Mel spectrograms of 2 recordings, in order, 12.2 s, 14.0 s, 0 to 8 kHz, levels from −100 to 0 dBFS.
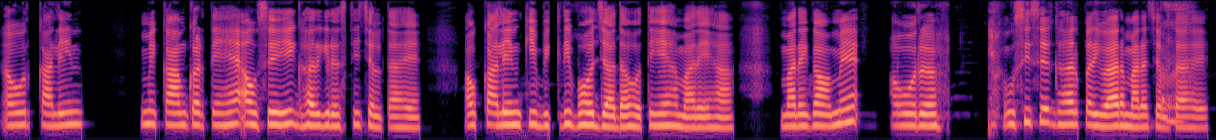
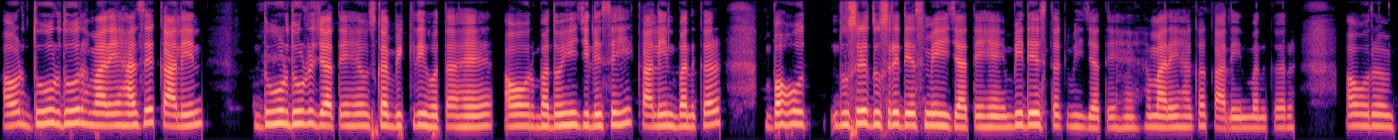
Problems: none marked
